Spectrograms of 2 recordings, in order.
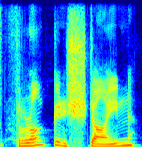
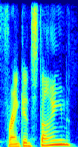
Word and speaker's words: Frankenstein: Next, we have Netflix's Frankenstein. They don't even say it right. They say, oh, is it Frankenstein? No, it's Frankenstein.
